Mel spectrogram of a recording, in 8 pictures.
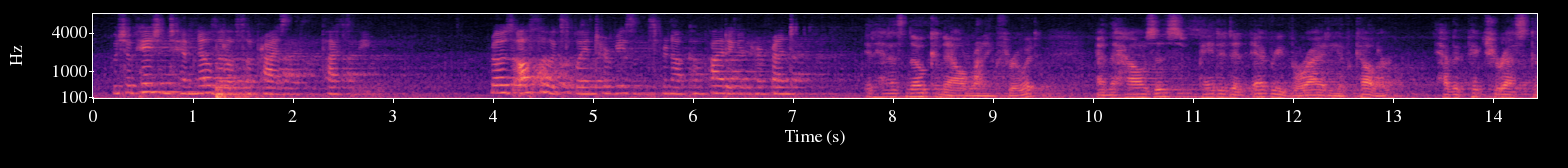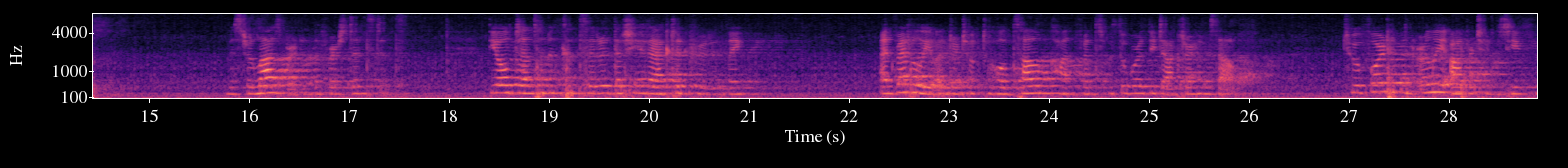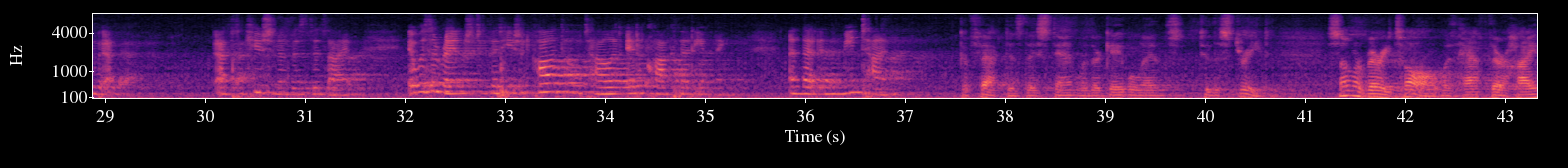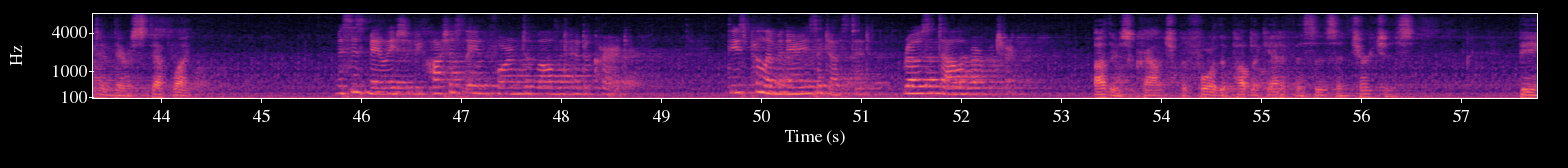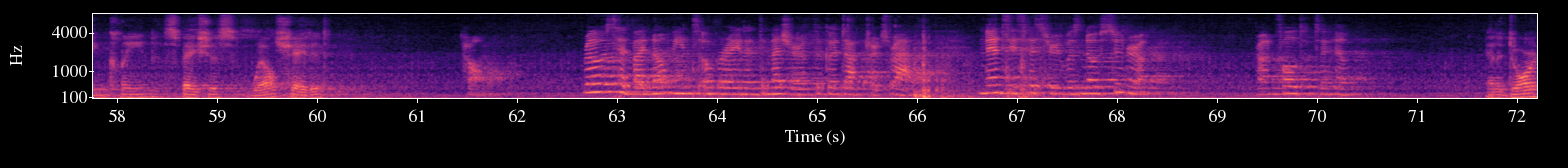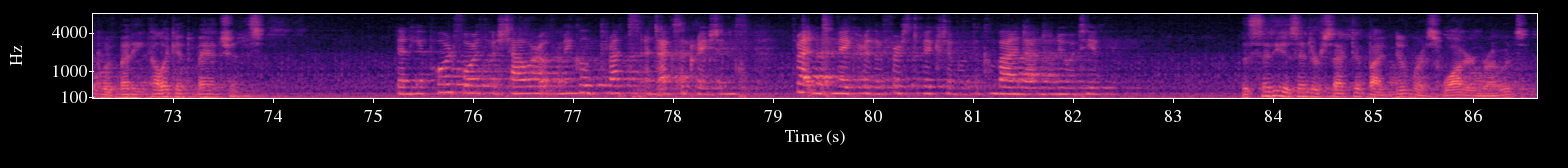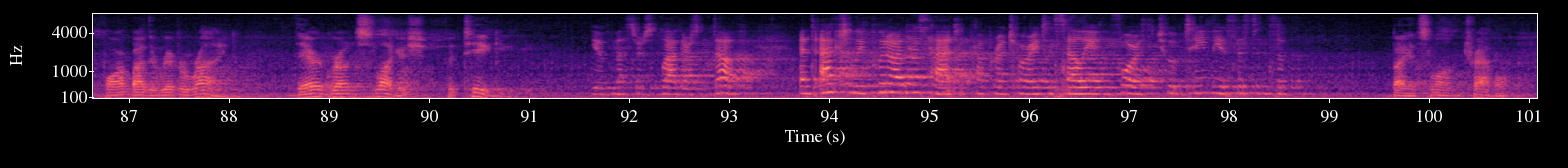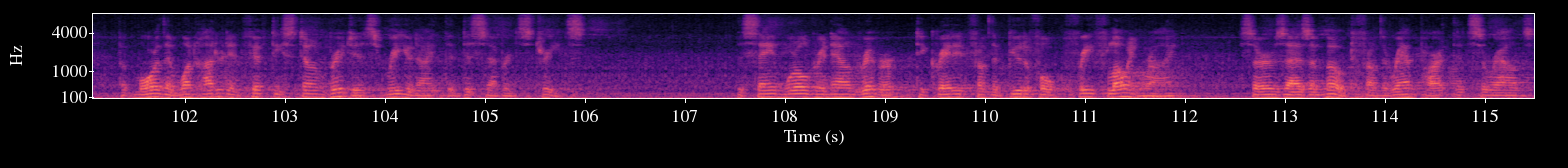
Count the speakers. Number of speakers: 2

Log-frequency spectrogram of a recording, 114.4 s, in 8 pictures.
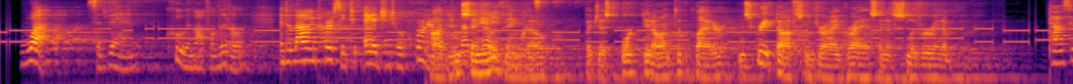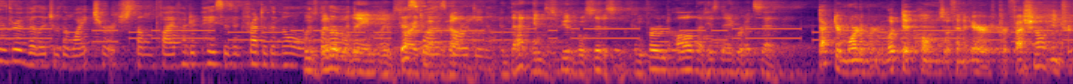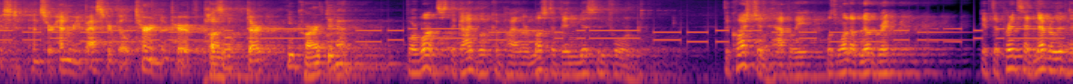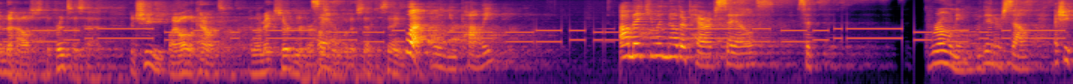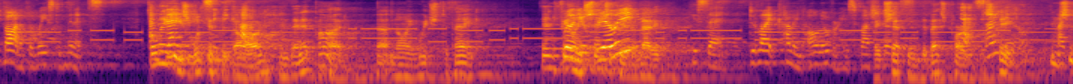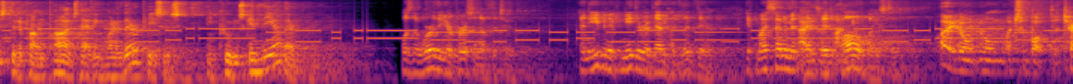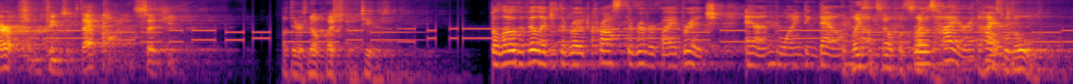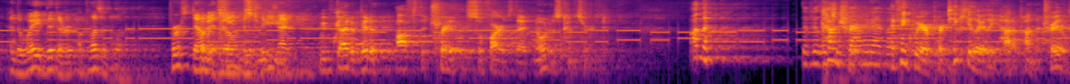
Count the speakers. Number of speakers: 5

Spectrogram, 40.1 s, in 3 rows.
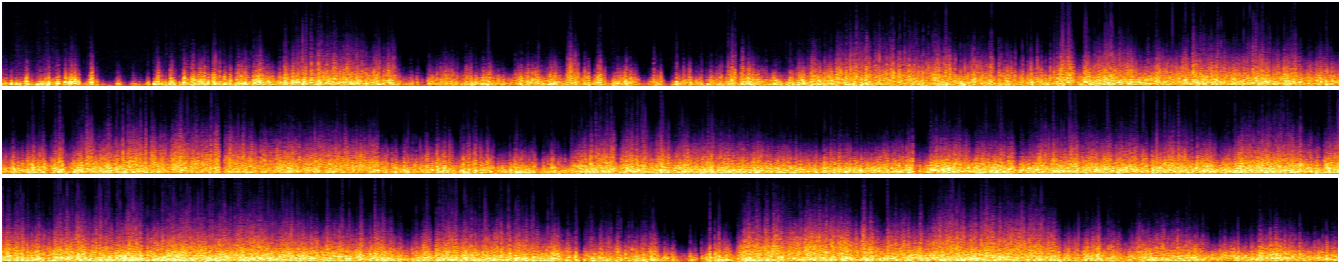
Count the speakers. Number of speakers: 0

